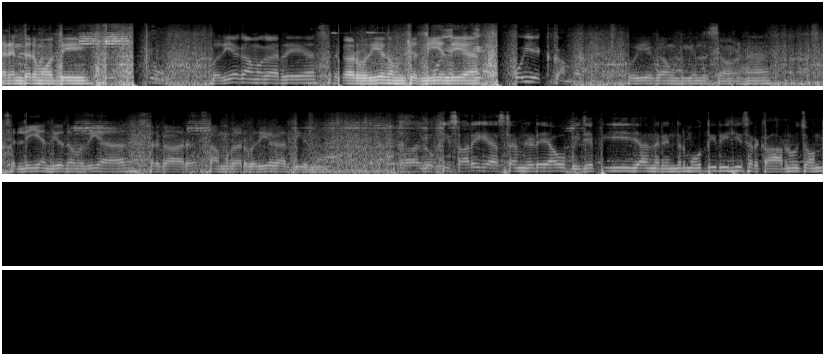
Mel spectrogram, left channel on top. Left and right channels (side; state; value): right; silent; digital silence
